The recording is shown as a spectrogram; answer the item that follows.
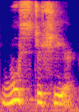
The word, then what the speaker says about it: Worcestershire: Worcester, Worcester, Shire. So that would be something like Worcestershire. And I know perfectly well that it's supposed to be Worcestershire. So basically 3 syllables, Worcestershire.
